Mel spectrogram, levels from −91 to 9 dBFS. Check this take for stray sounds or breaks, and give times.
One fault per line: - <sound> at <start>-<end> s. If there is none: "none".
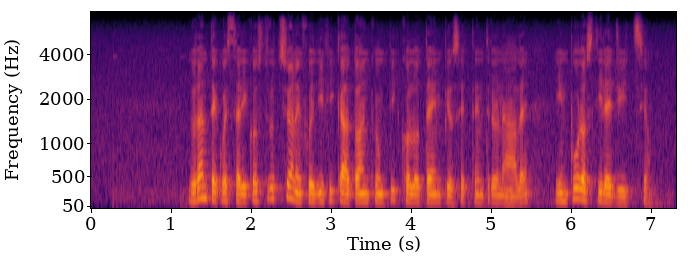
none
